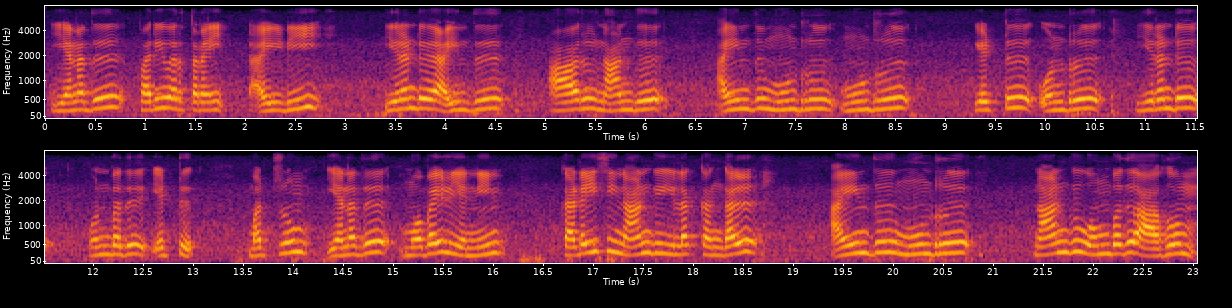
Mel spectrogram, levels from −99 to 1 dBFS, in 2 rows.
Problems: constant background noise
